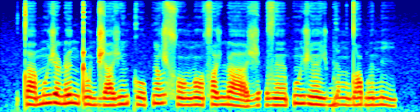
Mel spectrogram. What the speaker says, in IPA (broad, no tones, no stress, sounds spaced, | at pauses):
t̪ a m ũ ʒ a ɳ ɛ ŋ ʈ õ d͡ʒ a ʒ ĩ k o p ĩ ʒ sˤ ũ ŋ õ sˤ ɤ ʒ ɳ a ʒ | z ɛ̃ p ũ ʒ ɛ̃ ʒ b i ŋ dˤ u b ɛ̃ n̪ i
